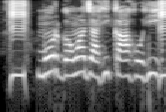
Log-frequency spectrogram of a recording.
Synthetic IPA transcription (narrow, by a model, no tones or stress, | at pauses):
moːɾɡə̃ʋãd͡ʒaɦikaɦoɦiː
